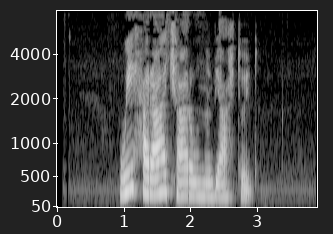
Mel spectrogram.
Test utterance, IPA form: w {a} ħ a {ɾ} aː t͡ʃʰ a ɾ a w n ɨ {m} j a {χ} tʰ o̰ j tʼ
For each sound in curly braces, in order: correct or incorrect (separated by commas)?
incorrect, correct, incorrect, incorrect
